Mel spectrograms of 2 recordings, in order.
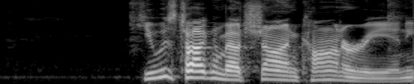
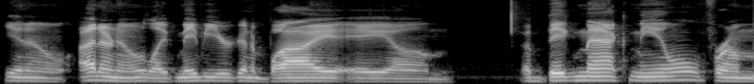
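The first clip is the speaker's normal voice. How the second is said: usual speaking voice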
